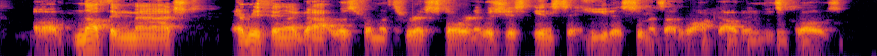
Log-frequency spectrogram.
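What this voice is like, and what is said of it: Yooper Upper Michigan accent. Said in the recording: “I still have my accent, but at the time, my Yooper accent being from the Upper Peninsula of Michigan”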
